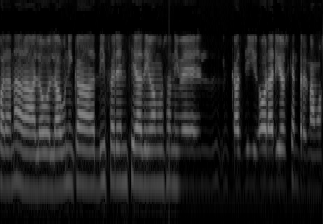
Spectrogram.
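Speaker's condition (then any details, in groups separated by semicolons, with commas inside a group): No condition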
